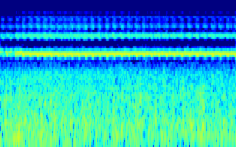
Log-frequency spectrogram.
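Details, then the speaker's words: Car accessory drive belt: thin, steady high-pitched squeal with no break. Slipping serpentine belt noise, which is often mistaken for a tensioner pulley bearing. "Hay que hacer una correcta inspección porque a veces lo confunden con el ruido de la banda, que se escucha algo así."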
